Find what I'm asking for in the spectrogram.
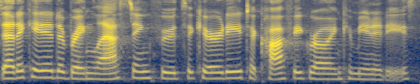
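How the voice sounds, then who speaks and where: A woman speaks with a fairly high pitch, a bright, sharp tone and fairly even intonation. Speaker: panel moderator. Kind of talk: panel moderation. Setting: stage with audience. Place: hall. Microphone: podium.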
